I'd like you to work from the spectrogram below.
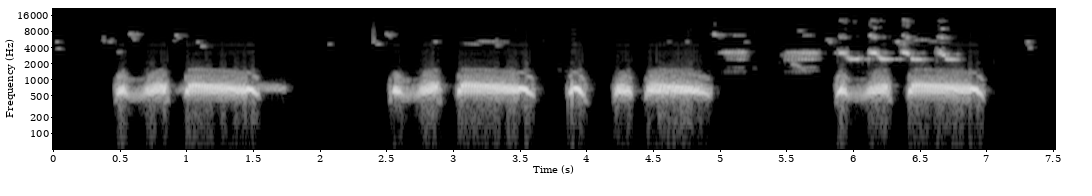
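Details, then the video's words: Cooing of a spotted dove played as a trapping lure: three phrases, each two quick coos then a long falling coo, and a few thin high chirps from another bird near the end. "Tiếng Chim Cu Gáy"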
